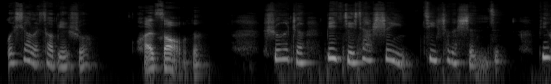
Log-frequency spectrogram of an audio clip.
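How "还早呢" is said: a low, louder teasing voice; low master voice. Acted. Master telling Shiya it's not over, low tease.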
